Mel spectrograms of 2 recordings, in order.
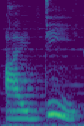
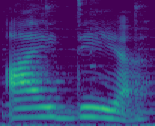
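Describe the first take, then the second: First: The word is said with only two syllables. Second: The word is said with three syllables. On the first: The speaker calls it wrong. "It's not pronounced I D" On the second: The speaker calls it right. "It actually has three syllables"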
